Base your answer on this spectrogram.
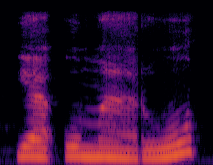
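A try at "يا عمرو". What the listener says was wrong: Nah, ini ada wawunya berarti bukan Umaru. Ya Amru.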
